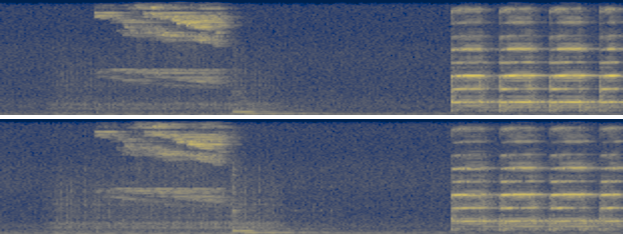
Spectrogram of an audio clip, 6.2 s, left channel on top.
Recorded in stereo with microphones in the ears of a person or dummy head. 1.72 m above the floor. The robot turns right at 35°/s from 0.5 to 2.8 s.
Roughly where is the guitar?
Right.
